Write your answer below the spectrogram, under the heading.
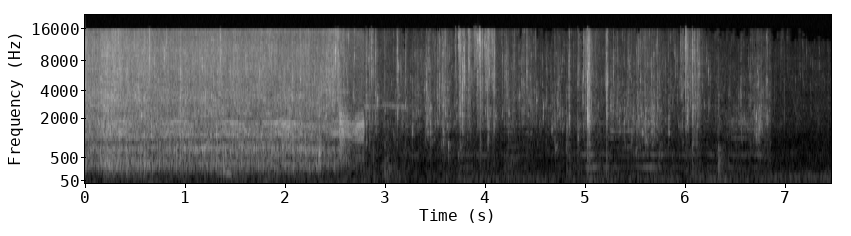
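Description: Water poured over cut chicken pieces in a vessel to wash them, a steady rush for about three seconds that stops suddenly; irregular splashes and clicks of the pieces being worked by hand in the water follow, dying away near the end.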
